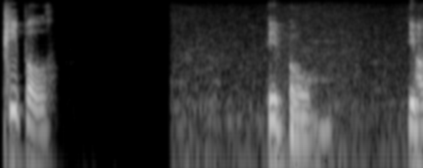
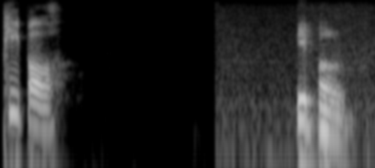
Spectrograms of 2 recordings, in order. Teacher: your tongue is touching the top and it's pulling down in the back of your throat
